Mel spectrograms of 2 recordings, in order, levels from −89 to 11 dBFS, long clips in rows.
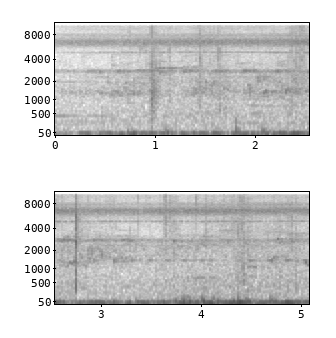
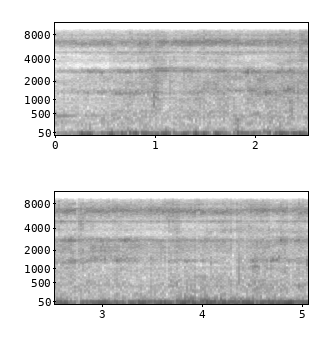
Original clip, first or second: first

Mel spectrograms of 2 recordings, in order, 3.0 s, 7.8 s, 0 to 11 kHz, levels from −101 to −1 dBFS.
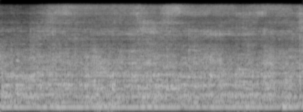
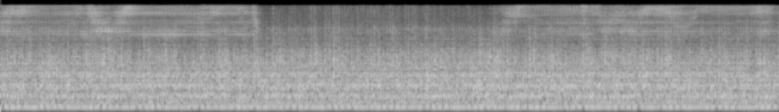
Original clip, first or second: second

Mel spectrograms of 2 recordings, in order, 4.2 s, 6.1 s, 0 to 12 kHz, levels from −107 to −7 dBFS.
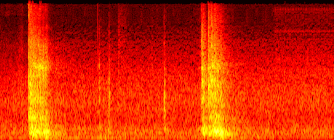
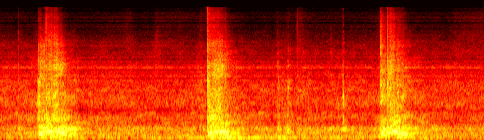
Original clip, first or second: first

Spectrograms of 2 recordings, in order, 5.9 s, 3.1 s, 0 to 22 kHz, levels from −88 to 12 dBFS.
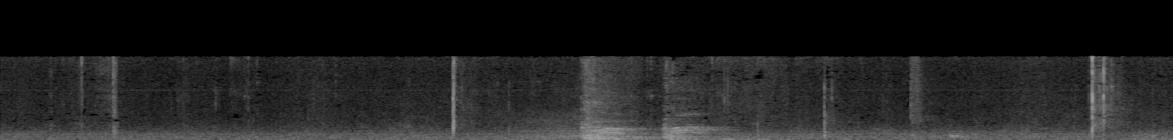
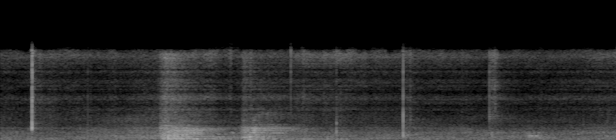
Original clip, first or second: first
